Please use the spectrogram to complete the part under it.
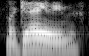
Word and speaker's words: magen: That word shield literally comes from a Hebrew word, that magen, magain, let me say it right, magain, that means covering, buckler, and shield.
